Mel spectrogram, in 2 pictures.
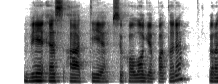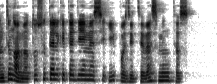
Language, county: Lithuanian, Panevėžys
